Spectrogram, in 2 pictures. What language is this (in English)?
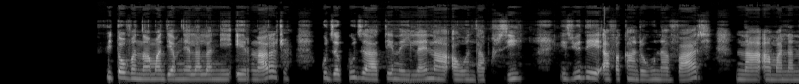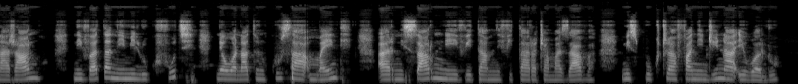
Malagasy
